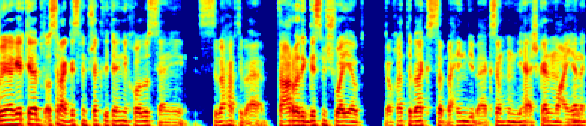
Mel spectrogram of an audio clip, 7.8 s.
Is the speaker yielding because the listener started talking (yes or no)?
yes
